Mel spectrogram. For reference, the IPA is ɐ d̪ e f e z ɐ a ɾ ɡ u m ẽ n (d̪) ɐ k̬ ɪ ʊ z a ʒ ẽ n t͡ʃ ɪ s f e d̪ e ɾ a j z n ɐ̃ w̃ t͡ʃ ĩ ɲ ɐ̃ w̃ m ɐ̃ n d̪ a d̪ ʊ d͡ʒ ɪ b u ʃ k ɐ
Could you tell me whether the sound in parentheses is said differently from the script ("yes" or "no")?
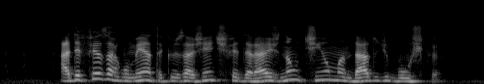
yes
